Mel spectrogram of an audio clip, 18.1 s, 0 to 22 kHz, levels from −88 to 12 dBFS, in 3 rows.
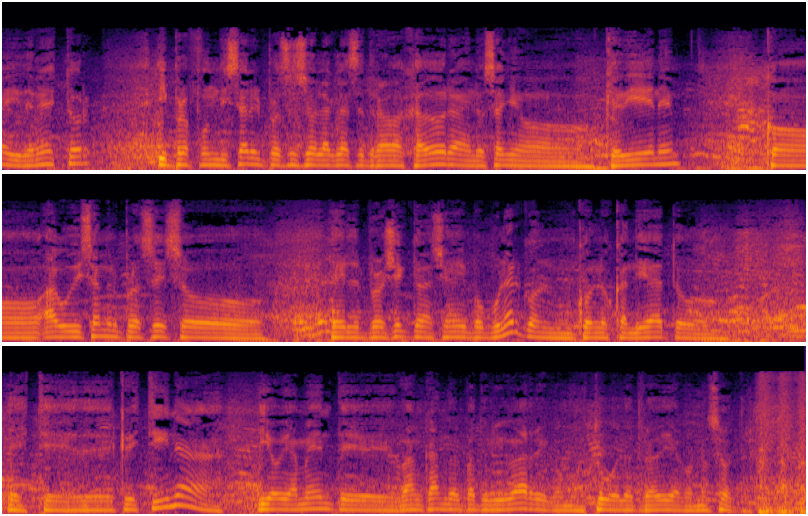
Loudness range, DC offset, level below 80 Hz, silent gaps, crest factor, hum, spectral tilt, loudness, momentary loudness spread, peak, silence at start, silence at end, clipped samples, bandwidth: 1 LU; under 0.1%; -32 dBFS; none; 16 dB; none; -5.5 dB/octave; -17 LUFS; 4 LU; 0 dBFS; 0 s; 0 s; under 0.1%; 11.5 kHz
